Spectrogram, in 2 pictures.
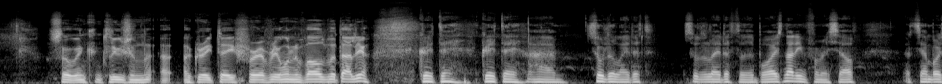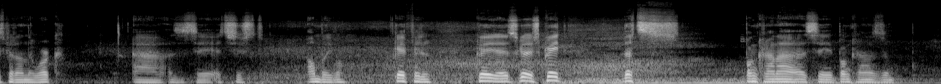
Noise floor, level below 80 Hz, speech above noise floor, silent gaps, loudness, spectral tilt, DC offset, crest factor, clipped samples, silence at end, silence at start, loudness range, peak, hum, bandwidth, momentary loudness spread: -41 dBFS; -36 dBFS; 24 dB; none; -17 LUFS; -4.5 dB/octave; under 0.1%; 16 dB; under 0.1%; 0.25 s; 0.1 s; 8 LU; 0 dBFS; none; 13.5 kHz; 16 LU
